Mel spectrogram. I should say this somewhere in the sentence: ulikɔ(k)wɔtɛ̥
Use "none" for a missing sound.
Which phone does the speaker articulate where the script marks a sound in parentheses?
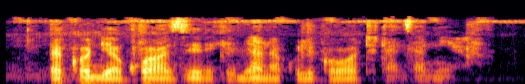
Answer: none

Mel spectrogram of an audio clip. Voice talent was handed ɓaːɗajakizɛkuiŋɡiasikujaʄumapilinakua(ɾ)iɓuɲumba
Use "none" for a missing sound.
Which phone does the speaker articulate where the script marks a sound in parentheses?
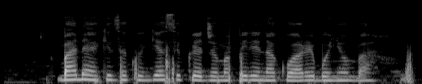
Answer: ɾ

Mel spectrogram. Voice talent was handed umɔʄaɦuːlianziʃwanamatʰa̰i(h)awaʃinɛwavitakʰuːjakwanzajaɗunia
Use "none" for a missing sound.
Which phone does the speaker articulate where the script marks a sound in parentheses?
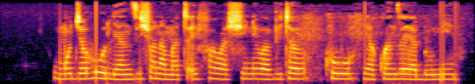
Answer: f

